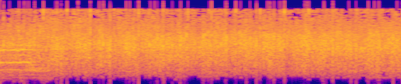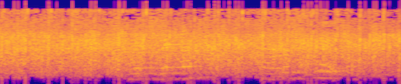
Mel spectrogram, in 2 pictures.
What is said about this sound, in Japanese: 皆さん拍手でお迎えください。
